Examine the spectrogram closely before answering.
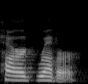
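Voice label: "HARD RUBBER", English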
